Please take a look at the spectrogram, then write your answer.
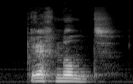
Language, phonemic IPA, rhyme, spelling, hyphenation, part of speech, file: Dutch, /prɛxˈnɑnt/, -ɑnt, pregnant, preg‧nant, adjective, Nl-pregnant.ogg
- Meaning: 1. poignant, incisive 2. meaningful, polysemic 3. important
